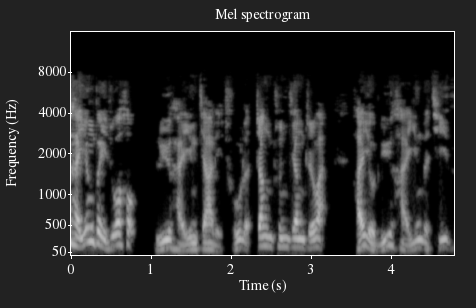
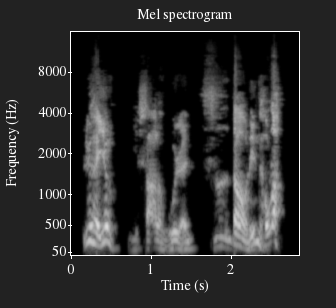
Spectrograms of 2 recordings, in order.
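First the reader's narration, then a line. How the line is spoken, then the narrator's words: Loud shout. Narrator (Chinese): 魏忠立大声喊道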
